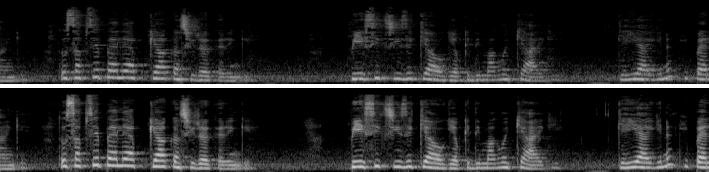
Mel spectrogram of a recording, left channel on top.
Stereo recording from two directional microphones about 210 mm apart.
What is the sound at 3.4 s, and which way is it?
A woman's voice, 55° right (ahead or behind).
